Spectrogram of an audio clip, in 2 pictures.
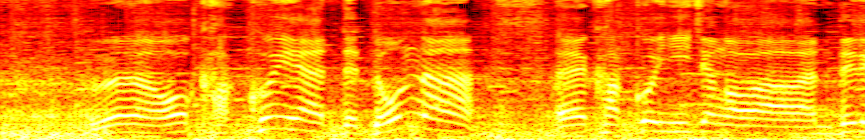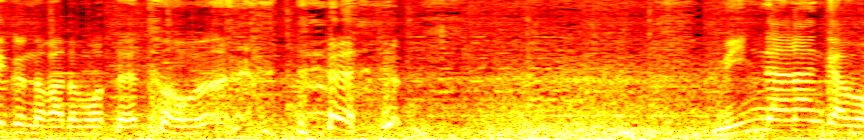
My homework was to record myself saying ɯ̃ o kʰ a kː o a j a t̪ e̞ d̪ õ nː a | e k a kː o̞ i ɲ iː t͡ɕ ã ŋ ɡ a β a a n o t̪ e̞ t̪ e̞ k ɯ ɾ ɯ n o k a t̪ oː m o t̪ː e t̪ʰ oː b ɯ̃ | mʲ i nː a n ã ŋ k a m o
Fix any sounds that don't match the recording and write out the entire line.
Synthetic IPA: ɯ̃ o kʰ a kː o i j a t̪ e̞ d̪ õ nː a | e k a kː o̞ i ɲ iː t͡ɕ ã ŋ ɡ a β a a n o d̪ e̞ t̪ e̞ k ɯ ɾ ɯ n o k a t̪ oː m o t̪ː e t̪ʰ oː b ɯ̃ | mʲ i nː a n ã ŋ k a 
